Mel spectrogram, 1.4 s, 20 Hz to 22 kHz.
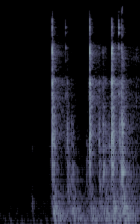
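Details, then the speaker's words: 1969 VW Beetle rear wheel: a few sharp, dry clicks as the wheel turns, the parking brake cable end sticking out and catching inside the drum; not the bearing or CV joint, slight residual noise from spring retaining clips. "a lot of you said e bra cable you're right now why is that just sticking out so much"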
